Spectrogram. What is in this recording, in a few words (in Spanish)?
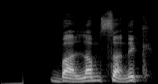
"balam sanik", kaqchikel, pronunciacion de animales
